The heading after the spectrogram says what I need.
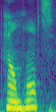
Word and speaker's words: Helmholtz: move on to helmholtz how do you say his name helmholtz yes helmholtz how it's spelled i'm just saying watson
